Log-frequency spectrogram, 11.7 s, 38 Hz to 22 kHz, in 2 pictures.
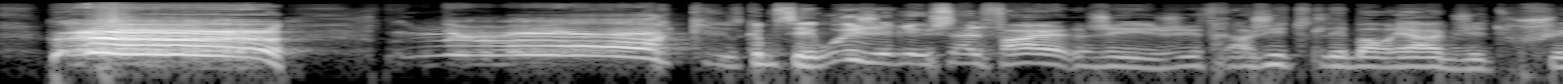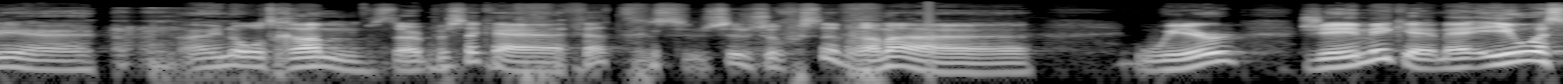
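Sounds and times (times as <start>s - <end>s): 
voice imitating a man's loud strained yell: 0.2s - 2.6s
speech: 2.7s - 11.7s.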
